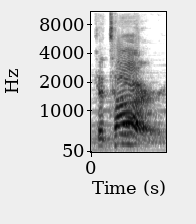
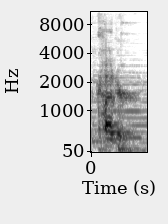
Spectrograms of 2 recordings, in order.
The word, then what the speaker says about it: Qatar: Qatar, or Qatar, as some people call it. Qatar is how they say it.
